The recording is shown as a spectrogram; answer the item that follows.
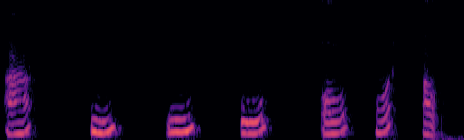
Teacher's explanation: पश्च स्वर मतलब जिनमें जीभ का पिछला हिस्सा काम करता है, पीछे वाला हिस्सा।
